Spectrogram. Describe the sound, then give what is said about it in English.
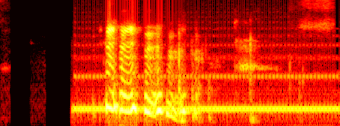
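A telephone dial tone starts suddenly and hums steadily, with a short burst of warbling, ring-like tones near the start, as a phone call is placed to a friend. It is fairly loud, with no one speaking. “I would like to phone a friend, please.”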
